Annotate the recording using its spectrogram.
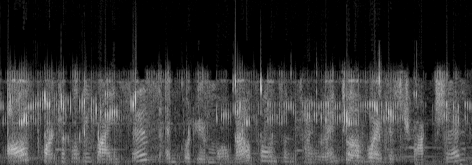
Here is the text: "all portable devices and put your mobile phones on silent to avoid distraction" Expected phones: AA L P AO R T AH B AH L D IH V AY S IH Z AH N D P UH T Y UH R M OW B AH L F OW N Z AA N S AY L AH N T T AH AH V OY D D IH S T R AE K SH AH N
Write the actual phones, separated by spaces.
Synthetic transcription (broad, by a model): AA L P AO R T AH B L D IH V AY S IH Z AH N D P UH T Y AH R M OW B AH L F OW N Z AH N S AY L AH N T T AH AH V OY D D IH S T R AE K SH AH N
